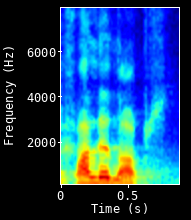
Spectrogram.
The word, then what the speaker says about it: Phalaenopsis: Escreve Phalaenopsis e pronuncia Phalaenopsis.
